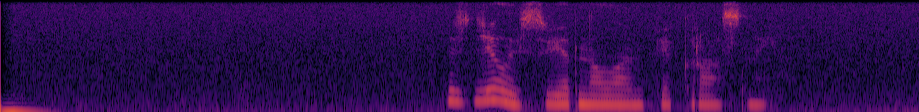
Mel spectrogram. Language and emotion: Russian, sad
